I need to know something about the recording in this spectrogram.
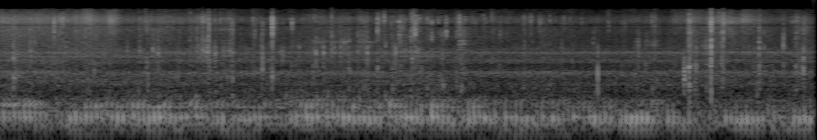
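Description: A dog chewing a dried meat chew, with scattered short crunching cracks, over a steady low rumble throughout.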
